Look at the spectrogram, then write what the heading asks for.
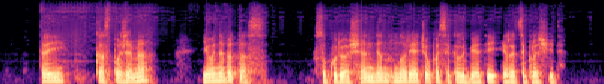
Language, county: Lithuanian, Vilnius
